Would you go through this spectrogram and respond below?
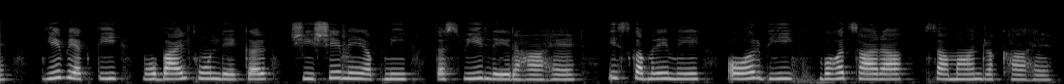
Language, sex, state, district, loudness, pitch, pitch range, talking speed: Hindi, female, Uttar Pradesh, Etah, -26 LUFS, 250 Hz, 240-265 Hz, 125 wpm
